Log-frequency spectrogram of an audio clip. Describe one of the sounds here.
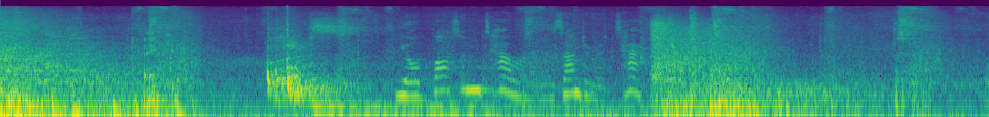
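Game spell and combat effects crackle and whoosh.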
